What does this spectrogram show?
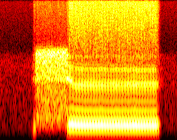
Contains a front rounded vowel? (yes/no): yes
